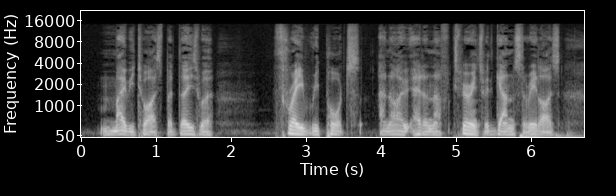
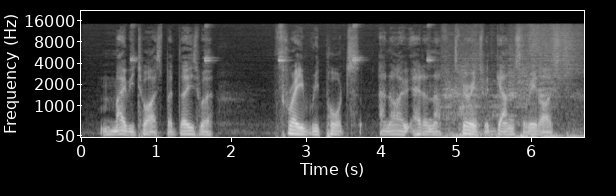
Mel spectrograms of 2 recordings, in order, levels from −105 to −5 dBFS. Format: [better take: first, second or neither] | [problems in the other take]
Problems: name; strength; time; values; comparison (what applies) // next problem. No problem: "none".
first | household noises; loud; throughout; 7 dB below the speech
